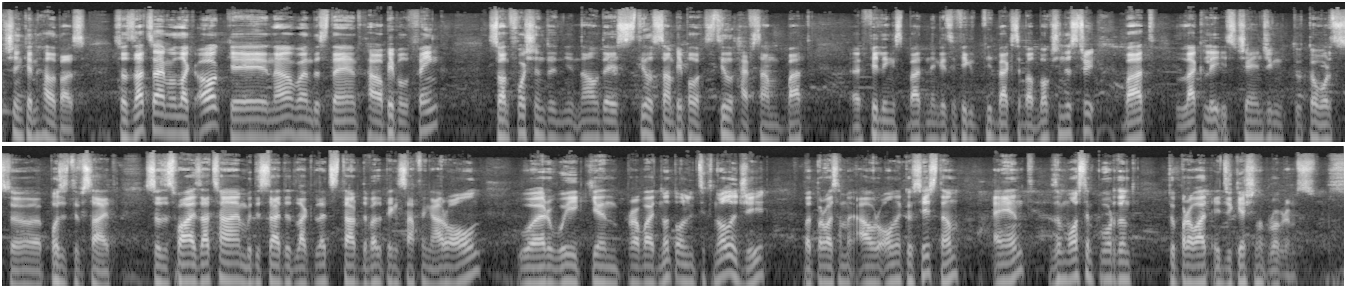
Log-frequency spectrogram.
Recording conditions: busy venue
